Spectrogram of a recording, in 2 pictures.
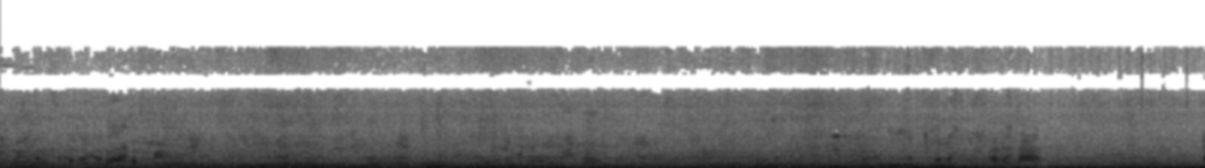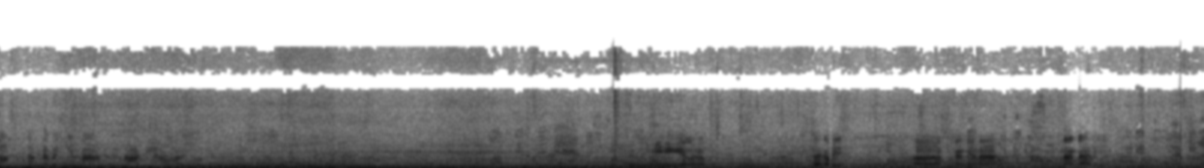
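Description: A crowd murmurs outdoors on a busy street.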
